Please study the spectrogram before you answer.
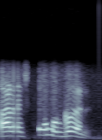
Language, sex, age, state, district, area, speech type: Bodo, female, 60+, Assam, Chirang, rural, conversation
